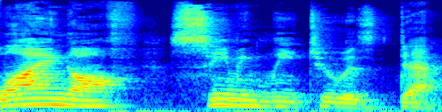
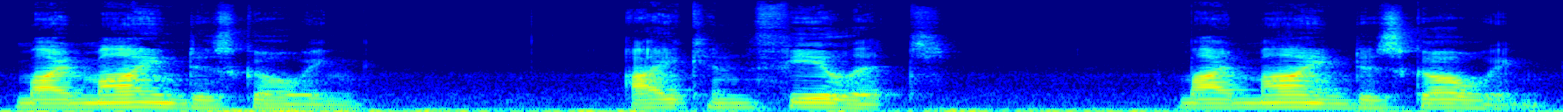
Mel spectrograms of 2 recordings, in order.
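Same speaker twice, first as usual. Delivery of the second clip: slow, soft, winding-down machine voice; dying computer voice; 4 semitones lower, 6 dB quieter, slower than usual. Retold or imitated. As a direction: drag each word like power fading. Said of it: "he's like".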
